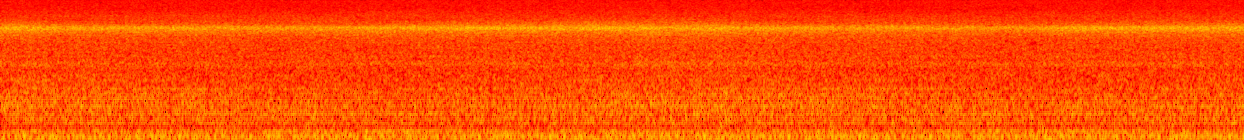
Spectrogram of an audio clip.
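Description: A truck engine idles with a steady low rumble.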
